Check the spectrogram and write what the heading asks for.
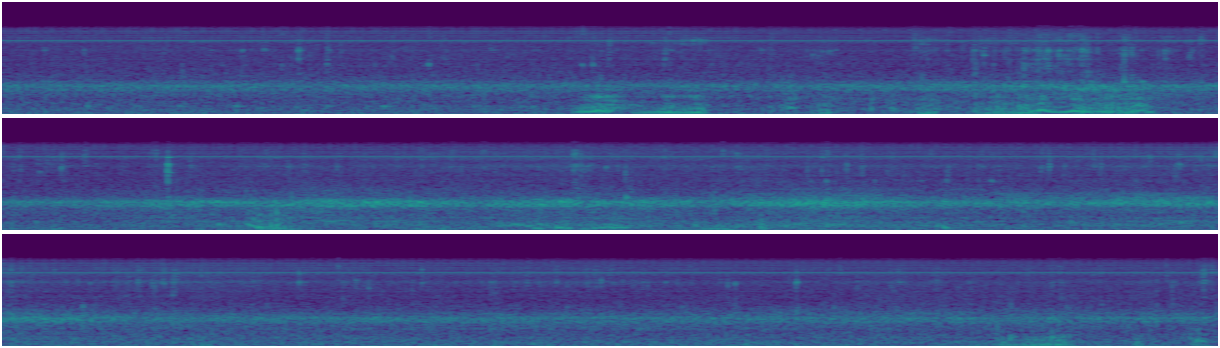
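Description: Red foxes feeding at close range, making a few short, low, irregular sounds, loudest in clusters a few seconds in and again near the end.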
